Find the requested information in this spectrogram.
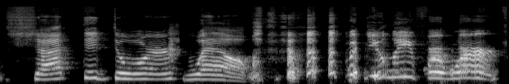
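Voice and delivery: slow, laughing bossy order; laughing note read. Retold or imitated. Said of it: "I put a note on the door".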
